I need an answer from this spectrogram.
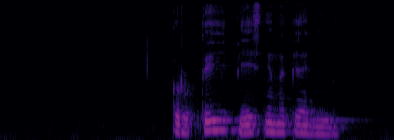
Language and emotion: Russian, neutral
